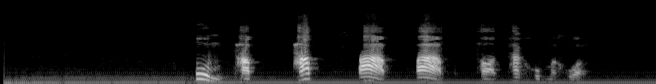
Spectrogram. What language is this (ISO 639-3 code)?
tha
